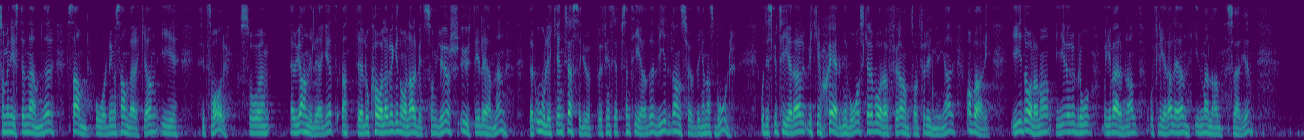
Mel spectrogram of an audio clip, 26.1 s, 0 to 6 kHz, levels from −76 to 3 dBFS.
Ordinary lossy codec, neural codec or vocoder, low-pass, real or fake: none; none; 5.4 kHz; real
